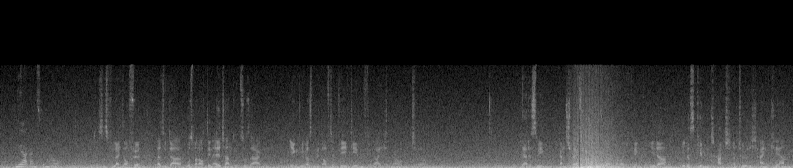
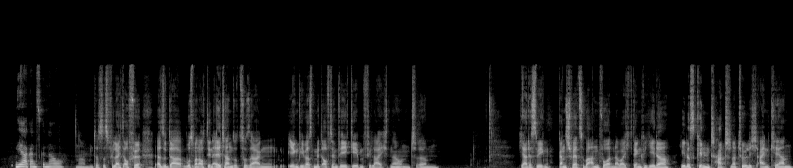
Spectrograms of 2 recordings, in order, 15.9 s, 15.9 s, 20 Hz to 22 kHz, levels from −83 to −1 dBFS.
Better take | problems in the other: second | wind noise on the microphone; heavy; 1 dB above the speech

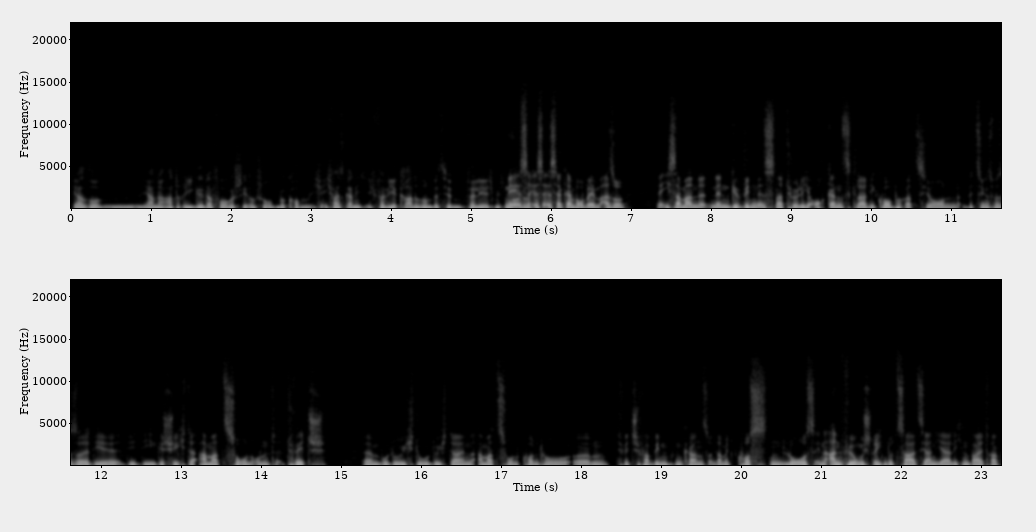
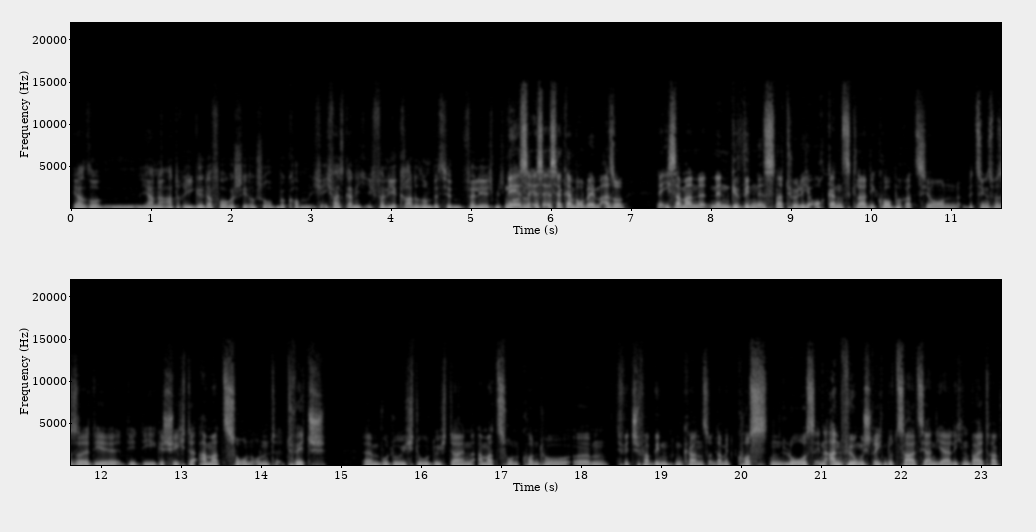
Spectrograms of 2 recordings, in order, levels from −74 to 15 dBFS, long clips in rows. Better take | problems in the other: second | muffled; very; fading above 2 kHz

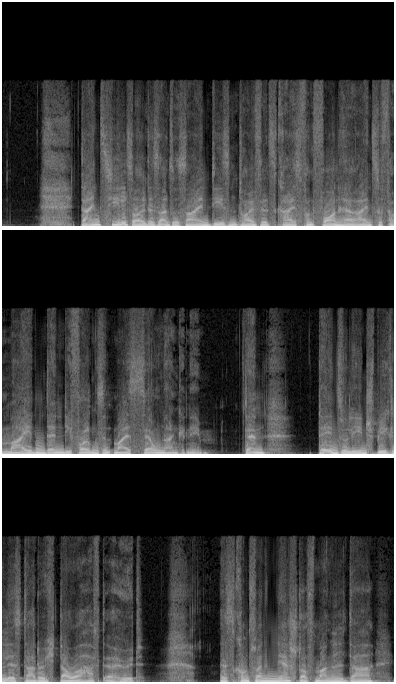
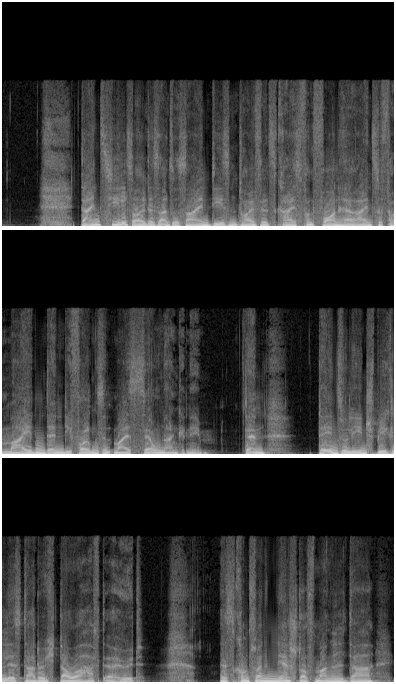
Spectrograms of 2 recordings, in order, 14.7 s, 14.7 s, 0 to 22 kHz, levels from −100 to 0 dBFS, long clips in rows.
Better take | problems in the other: neither | distortion; heavy; 6 dB below the speech; the same in both

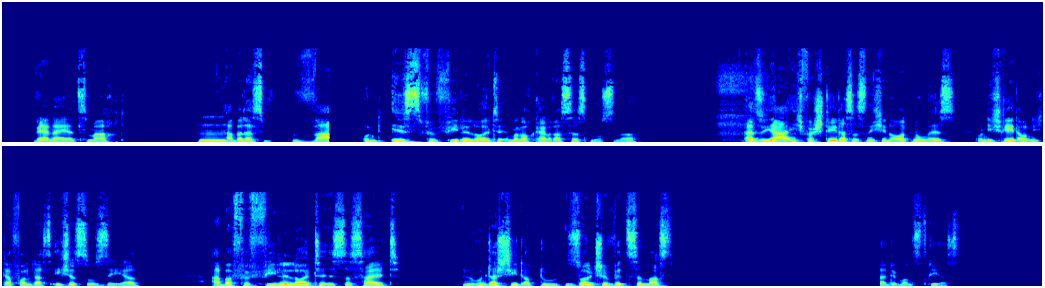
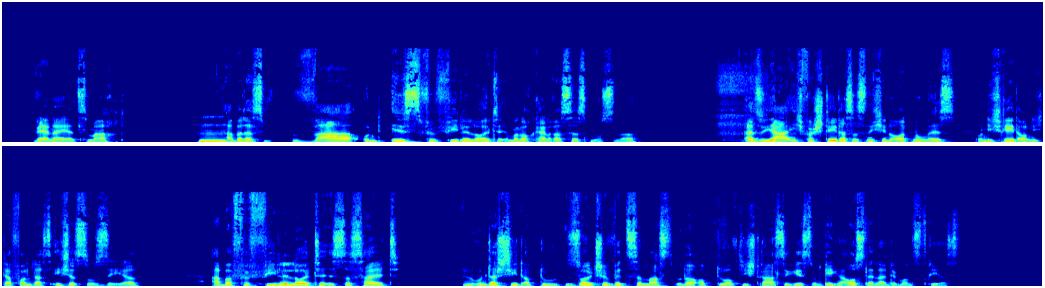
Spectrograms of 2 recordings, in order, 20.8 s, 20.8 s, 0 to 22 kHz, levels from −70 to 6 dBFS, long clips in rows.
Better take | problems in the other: second | audio cutting out; at 3.5 s and at 17 s for 2 s

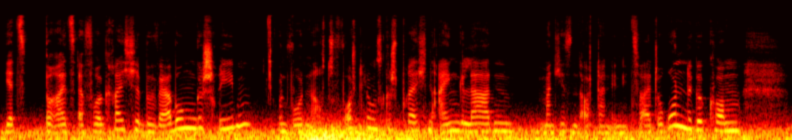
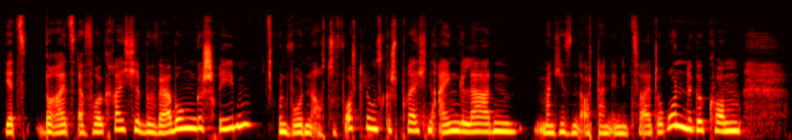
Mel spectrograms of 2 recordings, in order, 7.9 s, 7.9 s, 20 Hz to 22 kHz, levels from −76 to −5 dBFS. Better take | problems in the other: second | wind noise on the microphone; heavy; 8 dB below the speech

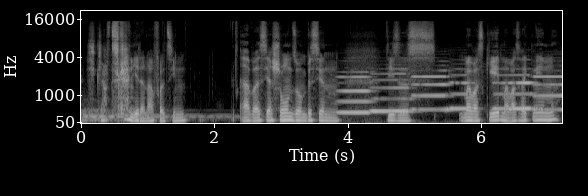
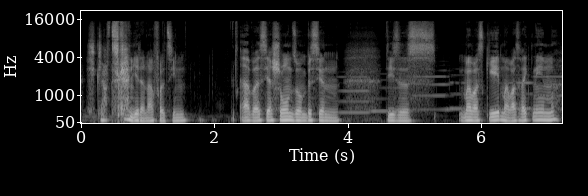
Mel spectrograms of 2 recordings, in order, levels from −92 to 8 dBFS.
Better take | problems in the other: second | background music; loud; throughout; 2 dB below the speech; faint in the second

